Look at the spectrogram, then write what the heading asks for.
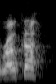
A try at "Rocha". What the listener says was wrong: CH is like ch, rocha. Yes, sir.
